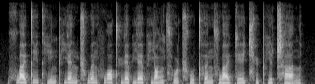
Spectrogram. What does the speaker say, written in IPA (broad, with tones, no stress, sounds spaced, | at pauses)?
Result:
x w a˥˨ ɪ̯ t̪ i˥˨ t̪ʰ ḭ˨˩ n pʰ j ɛ˦ n ʈ͡ʂʰ w ə˦ n f w ɔ˦ t̪ʰ ɥ ɛ˥˨ p j ɛ˥˨ pʰ j ɑ˦ ŋ t͡sʰ u˦ ʈ͡ʂʰ ṵ˨˩ t̪ʰ ə˦ n s w a̰˨˩ ɪ̯ k e˦ ɪ̯ t͡ɕʰ y˨ pʰ i˨˦ ʈ͡ʂʰ a̰˨˩ n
